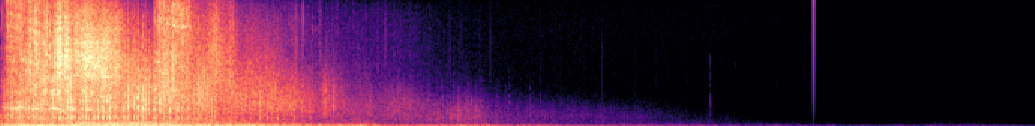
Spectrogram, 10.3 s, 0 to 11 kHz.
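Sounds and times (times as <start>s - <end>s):
solid rocket booster launch: 0.0s - 6.2s.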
